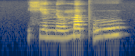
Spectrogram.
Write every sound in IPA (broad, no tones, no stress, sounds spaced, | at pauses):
ç e n ɵ m a pʼ u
